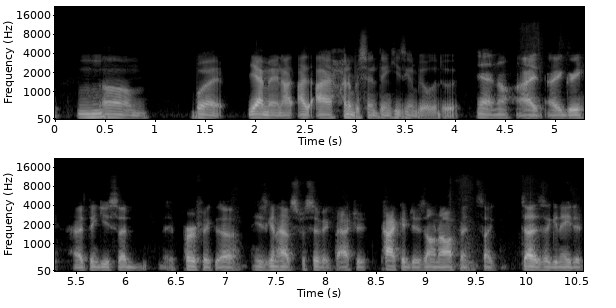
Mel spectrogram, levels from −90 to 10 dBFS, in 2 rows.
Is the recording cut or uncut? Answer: uncut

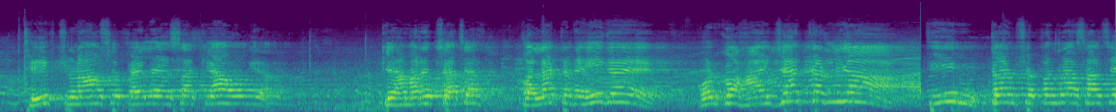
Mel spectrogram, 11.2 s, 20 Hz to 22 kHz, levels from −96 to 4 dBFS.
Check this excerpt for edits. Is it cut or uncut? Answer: cut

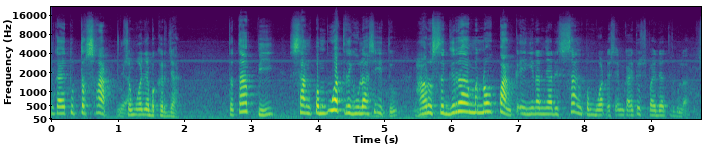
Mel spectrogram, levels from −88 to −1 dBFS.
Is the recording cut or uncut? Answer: uncut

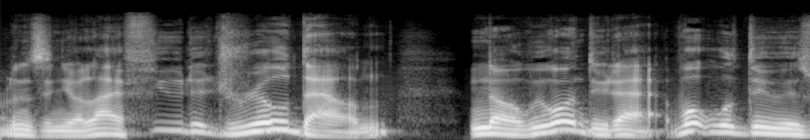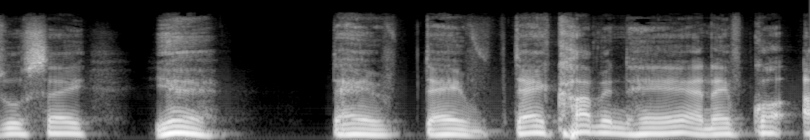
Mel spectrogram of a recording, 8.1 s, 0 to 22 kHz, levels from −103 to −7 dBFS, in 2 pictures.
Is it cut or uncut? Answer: cut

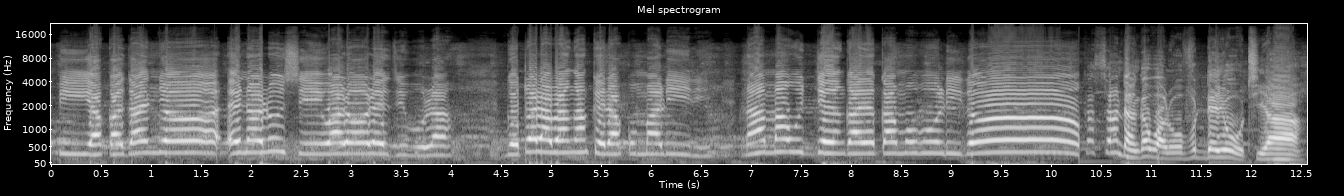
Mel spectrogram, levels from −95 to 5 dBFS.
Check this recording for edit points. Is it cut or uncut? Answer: cut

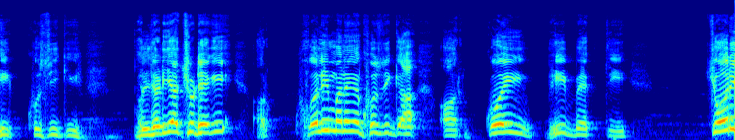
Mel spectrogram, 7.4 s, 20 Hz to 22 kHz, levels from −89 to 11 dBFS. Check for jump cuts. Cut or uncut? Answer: uncut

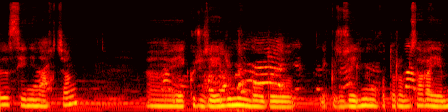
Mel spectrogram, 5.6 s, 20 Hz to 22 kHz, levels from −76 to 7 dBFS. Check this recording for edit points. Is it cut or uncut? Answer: uncut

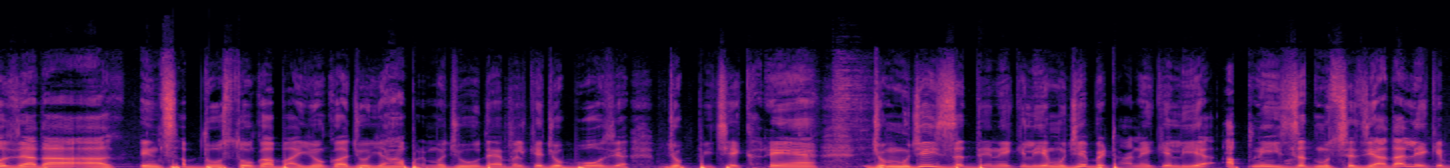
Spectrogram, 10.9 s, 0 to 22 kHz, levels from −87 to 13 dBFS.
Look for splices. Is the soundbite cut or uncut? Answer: uncut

